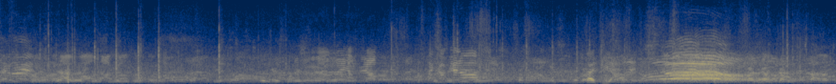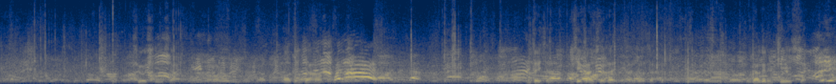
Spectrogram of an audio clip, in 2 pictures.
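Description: A crowd of spectators shouts and cheers from the sidelines outdoors.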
